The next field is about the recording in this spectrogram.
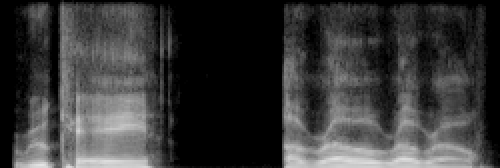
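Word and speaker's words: Ruke Orhorhoro: Then you have Ruk Aro.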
